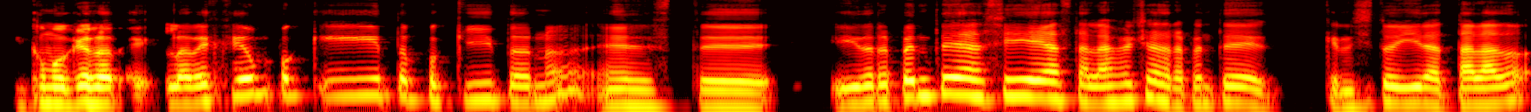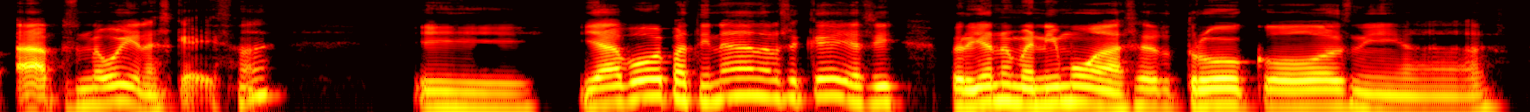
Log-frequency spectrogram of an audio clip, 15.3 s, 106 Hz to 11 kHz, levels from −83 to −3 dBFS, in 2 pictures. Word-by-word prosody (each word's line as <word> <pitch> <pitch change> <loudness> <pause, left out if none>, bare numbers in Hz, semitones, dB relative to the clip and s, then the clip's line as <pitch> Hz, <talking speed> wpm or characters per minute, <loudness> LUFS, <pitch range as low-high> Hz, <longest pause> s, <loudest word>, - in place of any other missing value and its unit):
Como 150 -1 +3
que 160 +2 +7
lo 150 0 +9
e - - -9
lo 150 0 +3
dejé 170 +6 +2
un 225 +1 +2
poquito, 210 -1 -5
poquito, 175 -1 -5
¿no? 180 +11 -7
Este, 130 - -2 0.2
y - - -6
de 155 +2 +1
repente 210 +6 +3
así 205 0 +3
hasta 185 -3 +1
la 155 0 +1
fecha, 175 +3 -2
de 170 - +1
repente 150 -2 -3 0.2
que 130 - -9
necesito 130 +6 -4
ir 150 0 +1
a 140 - -1
tal 145 0 +2
lado, 150 +3 +1
ah, - - +4
pues 125 - -15
me 145 +1 -3
voy 165 +1 0
en 110 -5 -4
skate, 115 - -10
¿no? 215 +2 -6 0.7
Y 120 -1 -7 0.2
ya 150 +4 +3
voy 200 +5 +4
patinando, 195 +3 0
no - - -4
sé 195 - -4
qué 210 +2 +1
y - - 0
así, 160 0 -2 0.2
pero 135 - +3
ya 155 - +4
no 170 +1 +1
me 150 - +3
animo 155 +1 +2
a 130 - +5
hacer 130 +1 -2
trucos 135 -1 +3
ni 115 -3 -5
a 105 +3 -9
155 Hz, 205 wpm, -23 LUFS, 130-180 Hz, 0.7 s, lo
